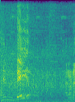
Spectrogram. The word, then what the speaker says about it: Baal: Let's uh now what we want to do is lure ball or bow all the way up here. I think his name is supposed to be pronounced like bowel as in like bowel movements except without the W obviously.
